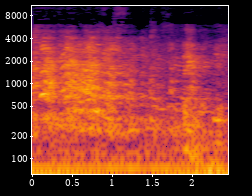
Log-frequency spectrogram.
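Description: Audience laughing and chattering among themselves in reaction to a joke. The sound is loudest in the first second and dies down after about a second and a half.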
